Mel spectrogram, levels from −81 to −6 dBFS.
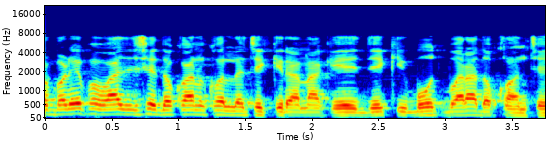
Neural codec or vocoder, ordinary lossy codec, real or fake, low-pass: none; none; real; 7.2 kHz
